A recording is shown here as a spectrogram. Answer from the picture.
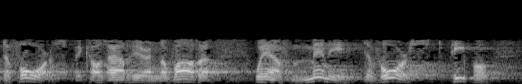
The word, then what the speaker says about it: Nevada: I heard someone the other day keep saying over the radio, Nevada. Or maybe those Nevadans pronounce it that way, but it's really Nevada.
